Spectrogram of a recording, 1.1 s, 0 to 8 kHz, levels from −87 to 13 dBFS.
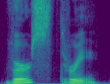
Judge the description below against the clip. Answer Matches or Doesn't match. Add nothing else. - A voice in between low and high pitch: Matches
